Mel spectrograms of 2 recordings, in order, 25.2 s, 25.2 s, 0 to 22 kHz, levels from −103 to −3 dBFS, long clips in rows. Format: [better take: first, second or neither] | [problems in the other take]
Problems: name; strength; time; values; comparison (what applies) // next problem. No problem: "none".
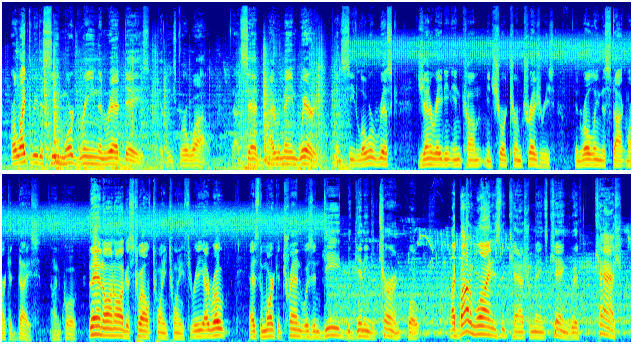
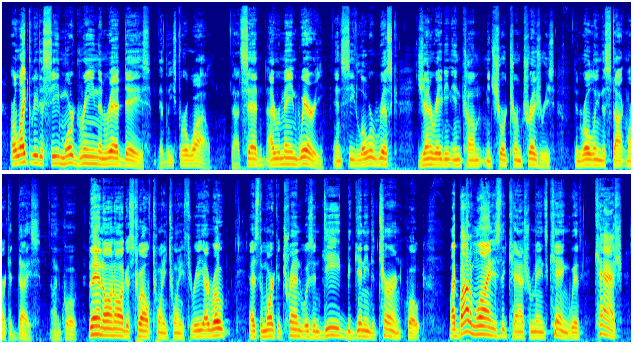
second | animal sounds; noticeable; throughout; 15 dB below the speech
